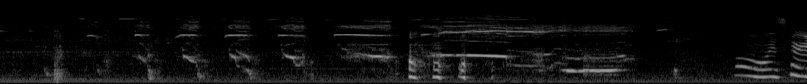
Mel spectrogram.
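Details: Pet dog Ginger whimpering, eager to play with another dog outside: a run of high, thin whines and yelps, many sliding downward, some with a rising pitch, coming in quick bursts, with a person speaking softly nearby.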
